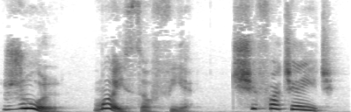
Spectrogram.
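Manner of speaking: high, loud surprised greeting; a man recognizing an old acquaintance, exclaiming high and loud; delighted exclamation. A narrator's reading. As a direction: greet an old friend with sudden joy. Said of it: "zâmbi brusc și exclamă".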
